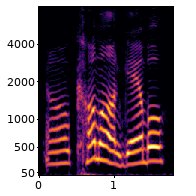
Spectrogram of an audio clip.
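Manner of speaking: mild yell of protest. A narrator's reading. Thompson heckles at the auction, yelling out. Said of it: "Thompson yelled out".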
